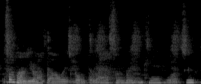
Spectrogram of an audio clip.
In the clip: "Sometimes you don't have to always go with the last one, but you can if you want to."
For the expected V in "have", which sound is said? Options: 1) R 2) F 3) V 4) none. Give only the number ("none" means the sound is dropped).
2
